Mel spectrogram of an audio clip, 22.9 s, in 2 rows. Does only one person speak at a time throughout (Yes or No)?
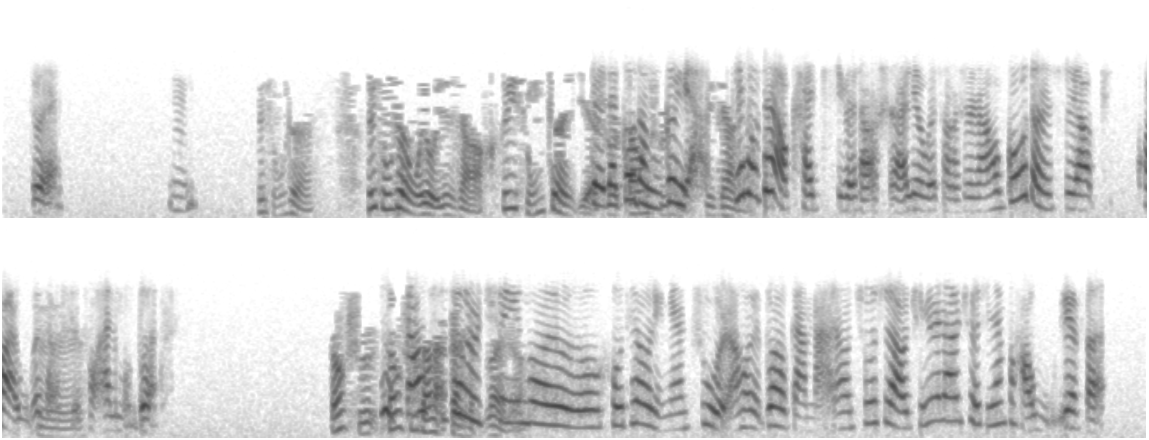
No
